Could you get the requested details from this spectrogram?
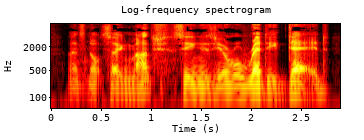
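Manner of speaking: plain reading voice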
